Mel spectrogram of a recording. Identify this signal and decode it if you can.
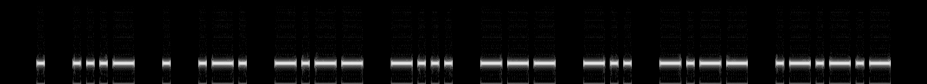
Morse code, heard as a keyed tone, about 18 wpm, spaced as for 15 wpm, 1000 Hz. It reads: EVERYBODY.
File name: qotdfiles / 15wpm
